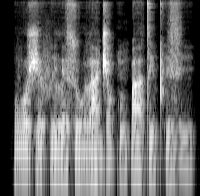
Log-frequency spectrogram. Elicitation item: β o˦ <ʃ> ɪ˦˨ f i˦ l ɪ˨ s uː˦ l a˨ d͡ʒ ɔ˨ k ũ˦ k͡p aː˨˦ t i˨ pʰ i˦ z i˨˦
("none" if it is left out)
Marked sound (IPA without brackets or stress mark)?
ʃ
